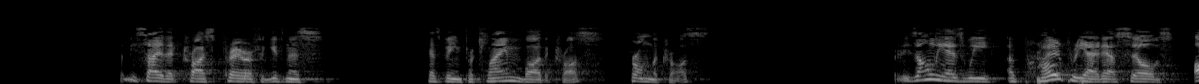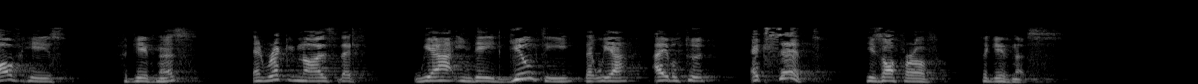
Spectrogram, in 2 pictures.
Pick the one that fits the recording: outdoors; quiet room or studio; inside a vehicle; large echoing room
large echoing room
